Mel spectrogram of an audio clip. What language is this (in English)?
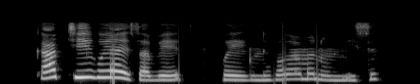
Kalenjin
